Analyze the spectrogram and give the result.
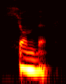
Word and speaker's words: Hyundai: Но правильно все-таки говорить Хёнда, с ударением на последний слог.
